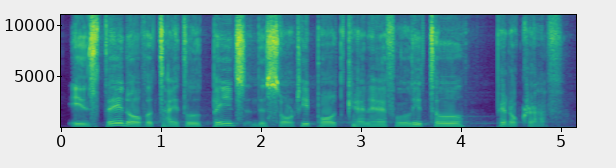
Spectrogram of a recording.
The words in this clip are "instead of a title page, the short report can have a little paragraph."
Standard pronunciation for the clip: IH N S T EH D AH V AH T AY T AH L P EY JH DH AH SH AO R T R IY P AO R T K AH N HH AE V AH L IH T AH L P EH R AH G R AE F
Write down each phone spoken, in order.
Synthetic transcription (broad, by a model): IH N S T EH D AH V AH T AY T AH L P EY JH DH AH S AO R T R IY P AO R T K AH N HH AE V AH L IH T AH L P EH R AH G R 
